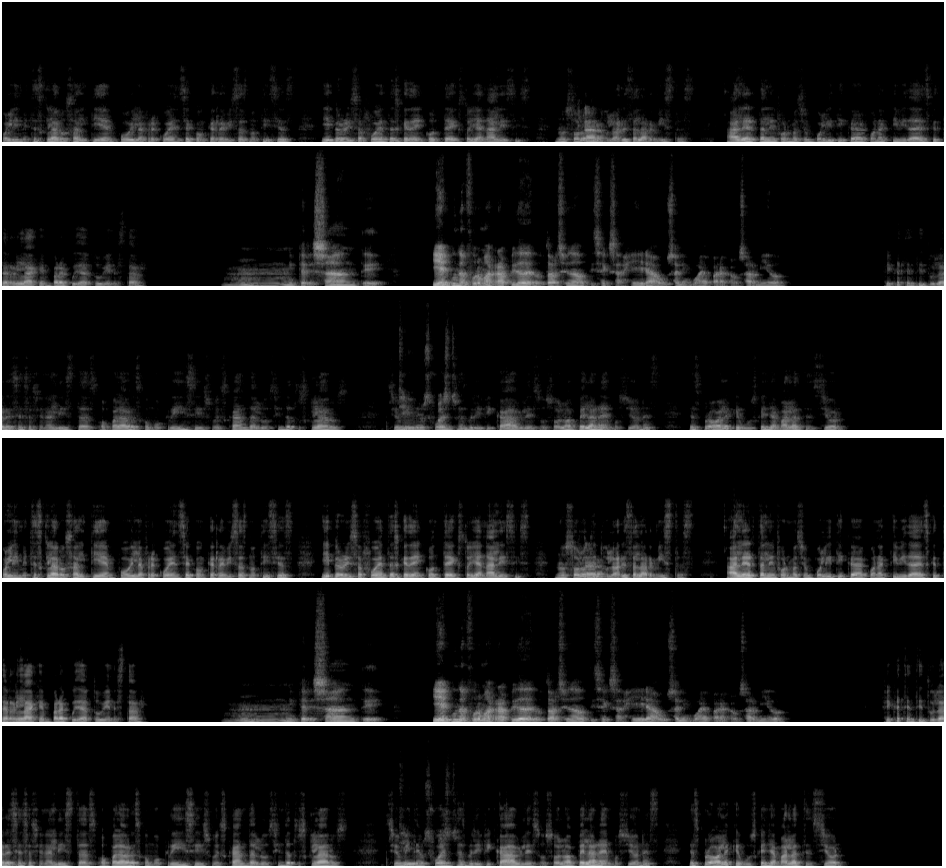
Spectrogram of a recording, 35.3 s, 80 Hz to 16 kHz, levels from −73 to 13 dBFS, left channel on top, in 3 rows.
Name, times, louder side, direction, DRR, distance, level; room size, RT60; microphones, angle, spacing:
voice 1, 0.0-6.6 6.9-8.6 9.1-13.5 22.8-27.8 28.1-34.0, right 3 dB, 50° right, 0.7 m, -27 dB
voice 2, 14.5-16.5 17.2-21.5 28.5-29.1, right 1 dB, 50° left, 2.1 m, -27 dB
7.9 x 5.1 x 2.7 m
head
